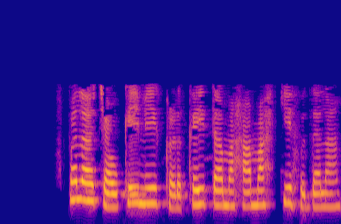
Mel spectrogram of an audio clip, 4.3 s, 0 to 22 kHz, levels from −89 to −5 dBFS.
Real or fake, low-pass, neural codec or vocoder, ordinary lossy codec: real; 5.4 kHz; none; MP3, 24 kbps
